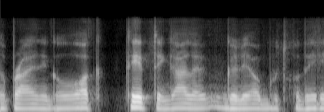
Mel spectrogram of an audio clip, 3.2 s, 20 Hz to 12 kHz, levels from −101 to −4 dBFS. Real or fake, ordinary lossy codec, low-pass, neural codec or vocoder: fake; Opus, 64 kbps; 7.2 kHz; codec, 16 kHz, about 1 kbps, DyCAST, with the encoder's durations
